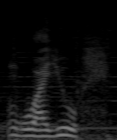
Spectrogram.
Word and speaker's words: wagyu: Que es como se dice, aunque atención, prácticamente deletreo, W-A-G-Y-U, sería como se escribe, pero se dice guayú.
